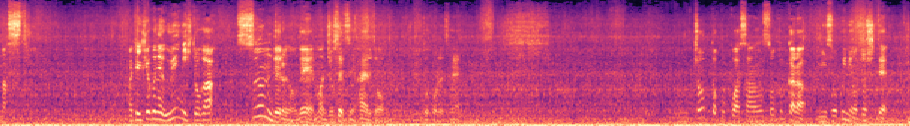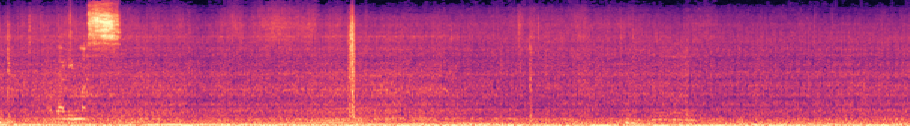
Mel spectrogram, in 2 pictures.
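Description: A vehicle's engine rumbles low and steady.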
